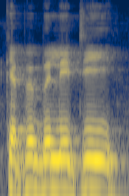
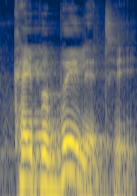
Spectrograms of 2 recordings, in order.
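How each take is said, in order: First: The main stress falls on another syllable. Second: The main stress falls on the third syllable. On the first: The speaker calls it wrong. "न कि capability, जैसे हम लोग बोलते हैं" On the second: The speaker calls it right. "Capability इस प्रकार से पढ़ेंगे"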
